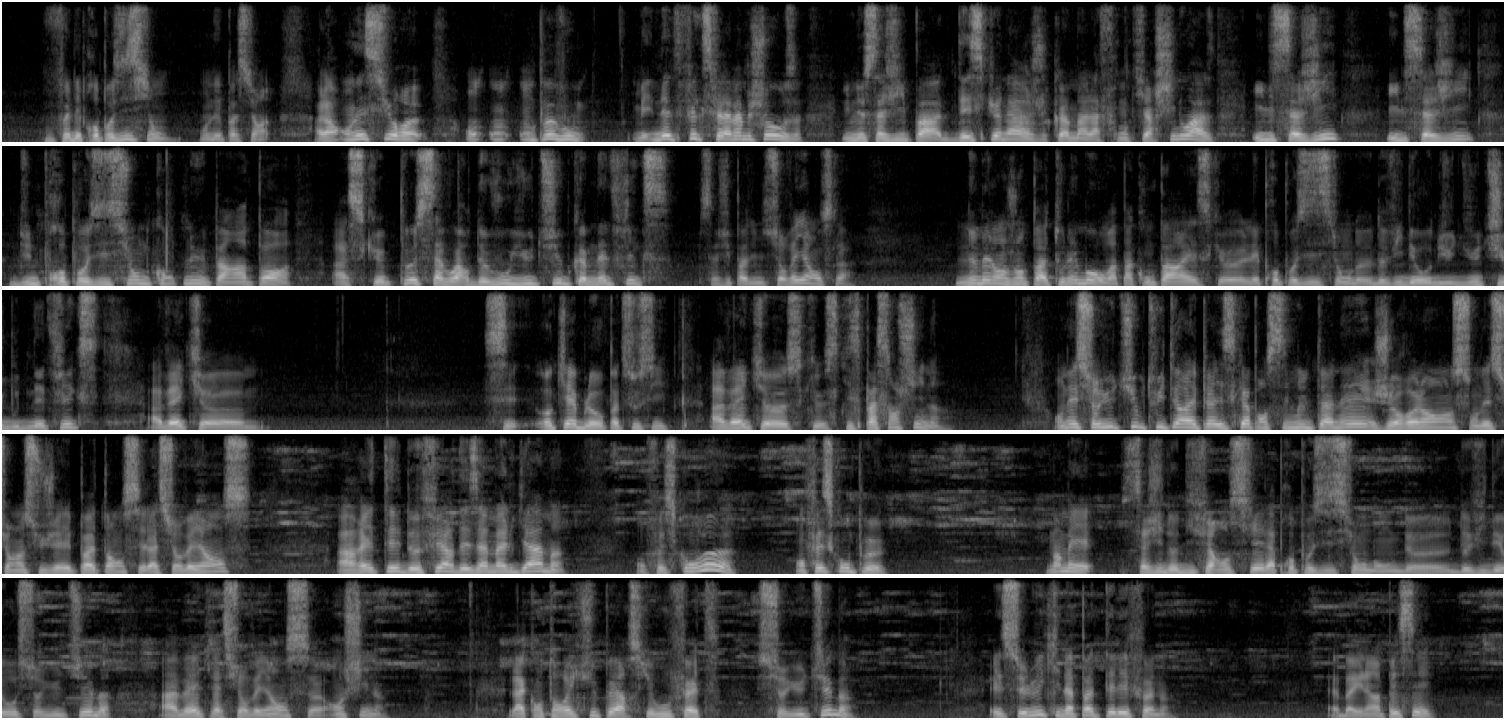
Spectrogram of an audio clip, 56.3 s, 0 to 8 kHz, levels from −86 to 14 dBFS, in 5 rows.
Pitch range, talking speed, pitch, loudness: 125-180 Hz, 190 wpm, 150 Hz, -24 LUFS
